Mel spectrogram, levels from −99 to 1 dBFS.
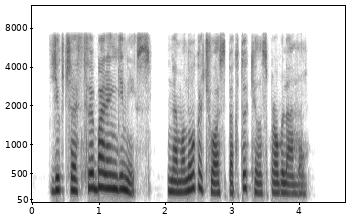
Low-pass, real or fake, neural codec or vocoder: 7.2 kHz; fake; codec, 16 kHz, 2 kbps, FunCodec, trained on Chinese and English, 25 frames a second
